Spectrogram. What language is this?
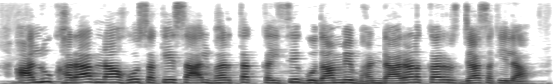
Bhojpuri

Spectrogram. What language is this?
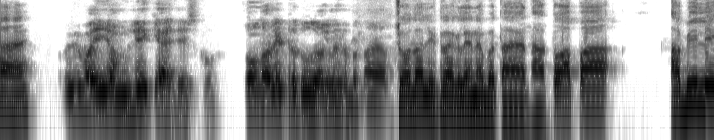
Hindi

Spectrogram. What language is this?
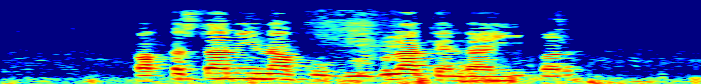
Gurgula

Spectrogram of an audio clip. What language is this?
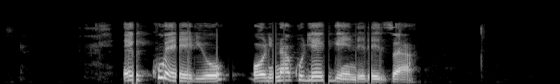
Ganda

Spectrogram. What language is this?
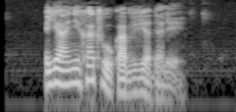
Belarusian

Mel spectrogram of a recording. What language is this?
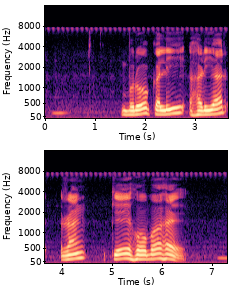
Magahi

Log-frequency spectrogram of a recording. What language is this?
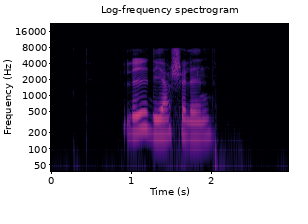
Swedish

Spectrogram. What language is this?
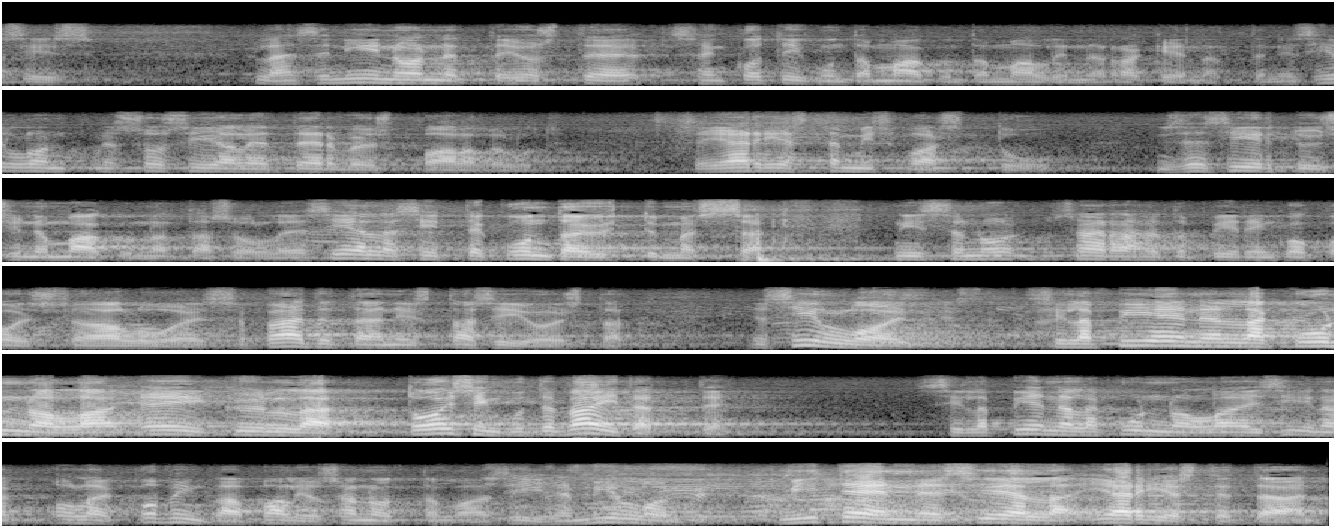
Finnish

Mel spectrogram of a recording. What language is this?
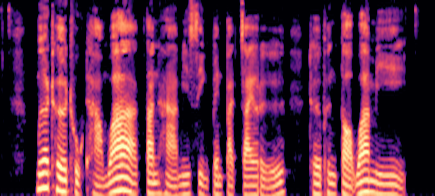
Thai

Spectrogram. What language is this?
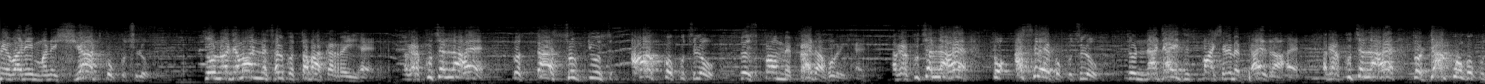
Hindi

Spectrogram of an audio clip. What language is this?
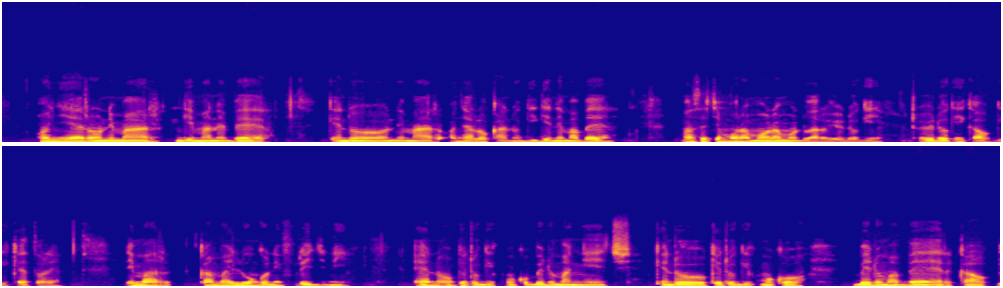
Luo (Kenya and Tanzania)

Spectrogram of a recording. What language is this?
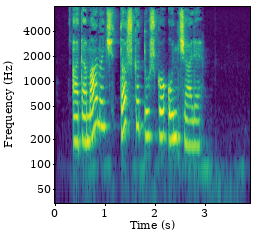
Mari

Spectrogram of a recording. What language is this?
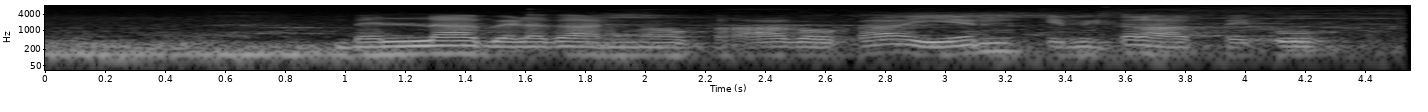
Kannada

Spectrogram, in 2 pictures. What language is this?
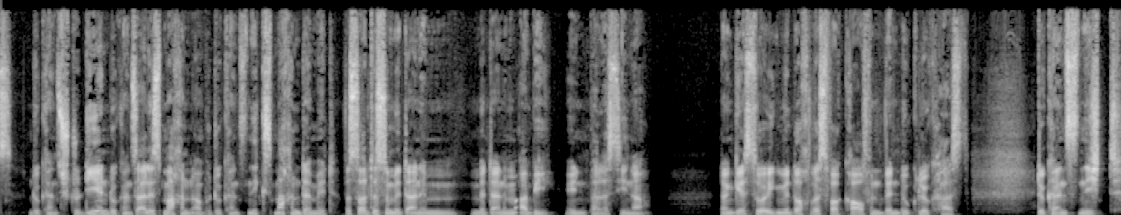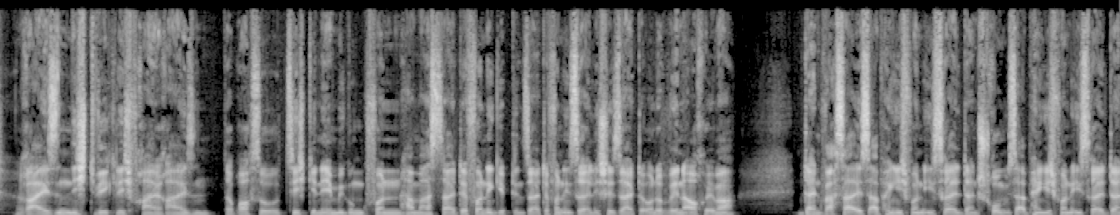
German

